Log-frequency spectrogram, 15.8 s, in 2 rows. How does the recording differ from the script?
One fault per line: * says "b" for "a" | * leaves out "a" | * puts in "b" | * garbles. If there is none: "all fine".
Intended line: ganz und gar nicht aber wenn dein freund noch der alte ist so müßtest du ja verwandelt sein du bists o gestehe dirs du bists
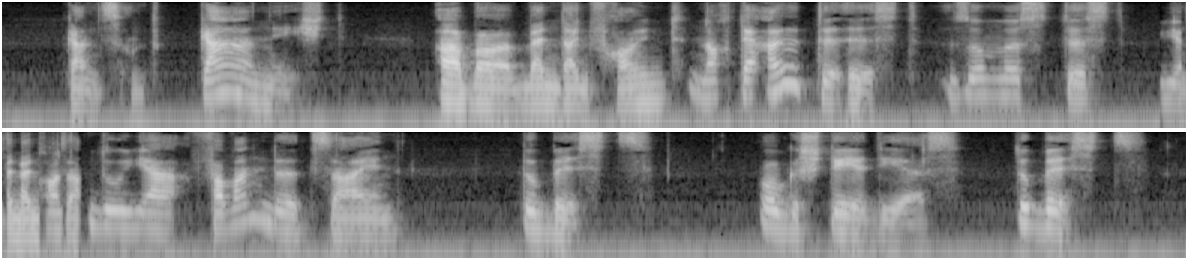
* garbles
